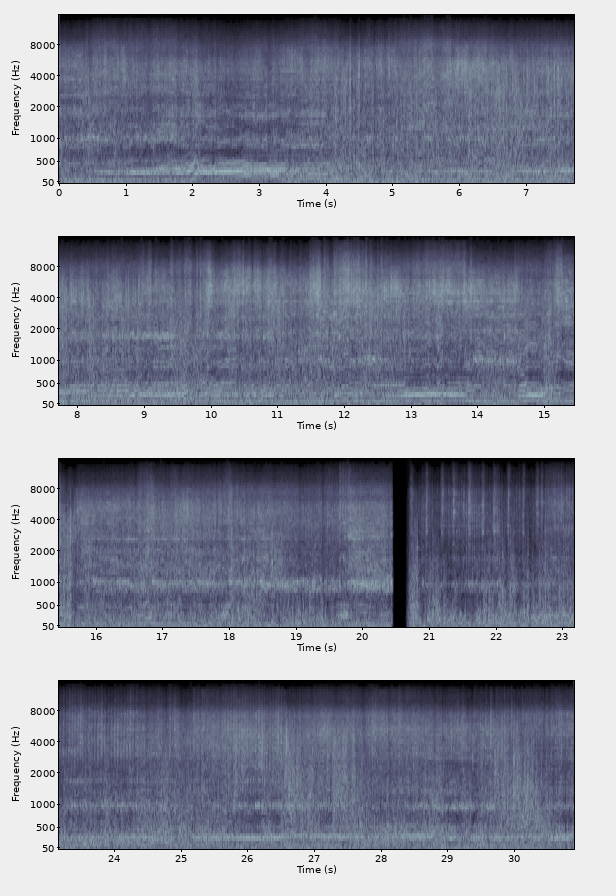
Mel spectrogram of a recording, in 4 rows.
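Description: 2016 KTM 200 EXC two-stroke trail bike engine running while riding, heard from on the bike, its pitch rising and falling with the throttle. The sound cuts out for a moment about two-thirds of the way through.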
